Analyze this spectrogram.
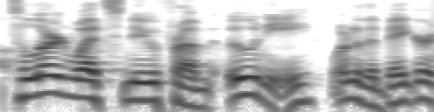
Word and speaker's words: Ooni: your pie well to learn what's new from uni one of the bigger names in this space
